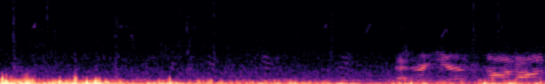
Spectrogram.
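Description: Hoofbeats of a saddled horse moving in a circle on sandy arena footing, loudest in the first second, then softer. A high wavering call comes near the end.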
